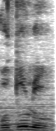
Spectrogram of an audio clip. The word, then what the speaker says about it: Cthulhu: vivo el culto a Cthulhu. O a Cthulhu, como quieran decirlo. Cualquiera de las dos palabras está bien dicho. Porque en el fondo nadie sabe cómo se pronuncia esa cuestión.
